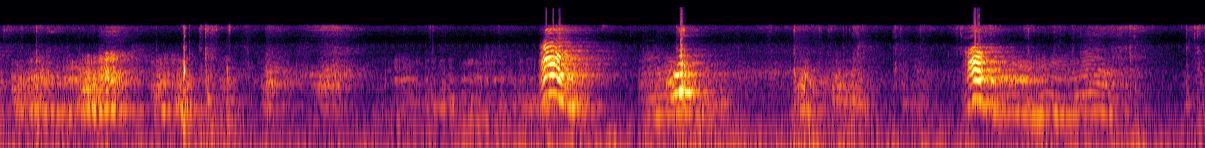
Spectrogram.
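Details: Five-week-old Maltese mix puppies in their corral, curious about a newly added camera, give short, high yapping barks in scattered bursts, some clustered and some single, over soft shuffling and scuffling.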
